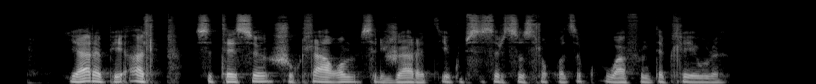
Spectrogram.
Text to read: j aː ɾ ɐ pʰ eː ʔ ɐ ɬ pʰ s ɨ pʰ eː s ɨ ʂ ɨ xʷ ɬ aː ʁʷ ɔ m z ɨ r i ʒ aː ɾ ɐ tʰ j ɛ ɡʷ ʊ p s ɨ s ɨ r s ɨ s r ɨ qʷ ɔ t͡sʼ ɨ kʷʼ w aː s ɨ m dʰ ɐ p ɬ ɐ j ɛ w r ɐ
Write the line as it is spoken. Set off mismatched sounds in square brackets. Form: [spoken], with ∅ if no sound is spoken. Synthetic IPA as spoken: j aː ɾ ɐ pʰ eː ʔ ɐ ɬ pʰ s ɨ [tʰ] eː s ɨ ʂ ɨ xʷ ɬ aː ʁʷ ɔ m [s] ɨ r i ʒ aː ɾ ɐ tʰ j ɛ ɡʷ ʊ p s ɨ s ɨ r s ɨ s r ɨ qʷ ɔ t͡sʼ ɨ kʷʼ w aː [f] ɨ m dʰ ɐ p ɬ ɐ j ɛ w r ɐ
